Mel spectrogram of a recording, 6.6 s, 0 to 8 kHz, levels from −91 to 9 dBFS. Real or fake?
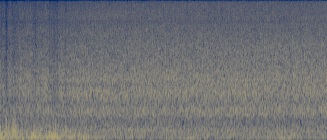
real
